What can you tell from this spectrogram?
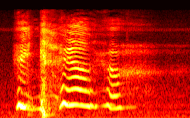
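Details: Woman described as very sneezy, sneezing: a voiced 'ah' breaks into a sudden sharp burst, then a fading whimpering vocal tail; one sneeze in a quiet room.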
